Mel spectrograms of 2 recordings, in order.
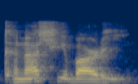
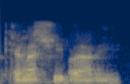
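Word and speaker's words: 金縛り: always wanted to ask you, how do you pronounce that Japanese word that means like sleep paralysis or the old hag? Is Kanashibari. There you go, Kanashibari.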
